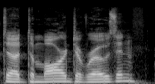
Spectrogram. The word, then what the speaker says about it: DeMar DeRozan: I saw that DeMar DeRozan. Is that how you say his name, Jerry? – Yeah, you nailed it.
